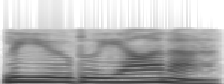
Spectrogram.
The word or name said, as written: Ljubljana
